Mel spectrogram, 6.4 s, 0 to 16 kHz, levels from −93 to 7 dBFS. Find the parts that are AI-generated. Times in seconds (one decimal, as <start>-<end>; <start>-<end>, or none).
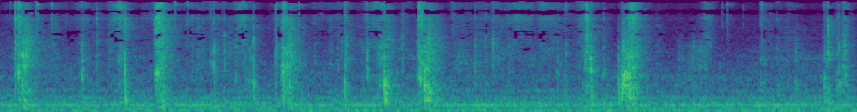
2.1-3.0; 3.6-5.5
